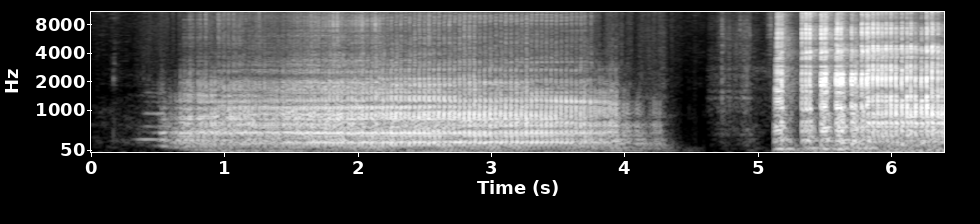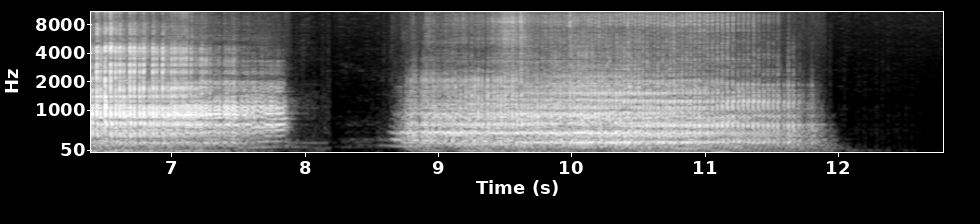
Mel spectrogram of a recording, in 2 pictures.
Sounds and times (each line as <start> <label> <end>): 0.4 Large creaky door 4.0
5.1 Large creaky door 7.9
